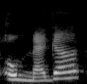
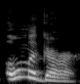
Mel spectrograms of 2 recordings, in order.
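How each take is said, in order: First: Said in the usual way. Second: Omegar with an added r sound at the end. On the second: Retold or imitated. To the co-host, lightly mimicking the TV actor saying Omegar with a final r. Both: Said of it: "I kept hearing Tom Baker saying Omegar".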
